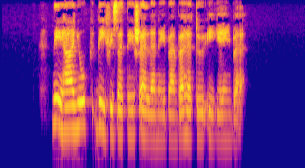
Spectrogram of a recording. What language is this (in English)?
Hungarian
